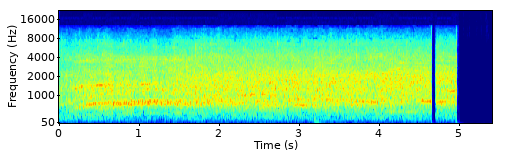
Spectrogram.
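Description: Lawmakers in the Argentine Congress applaud during a budget address, a steady, full wash of clapping from a large chamber that runs unbroken for about five seconds before cutting off abruptly.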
